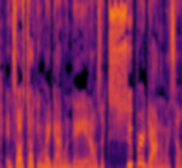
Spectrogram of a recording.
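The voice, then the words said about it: Talking very fast. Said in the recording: “I'm talking really fast”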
